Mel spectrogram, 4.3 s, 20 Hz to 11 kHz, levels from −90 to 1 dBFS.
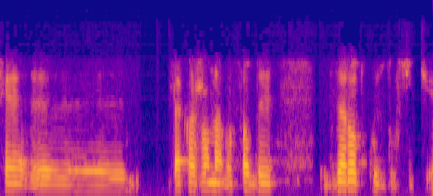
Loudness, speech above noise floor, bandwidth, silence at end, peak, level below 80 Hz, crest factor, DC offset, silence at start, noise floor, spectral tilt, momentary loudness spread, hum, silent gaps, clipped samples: -21 LUFS; 20 dB; 7 kHz; 0 s; -2 dBFS; -62 dBFS; 20 dB; under 0.1%; 0 s; -40 dBFS; -7.5 dB/octave; 17 LU; none; none; under 0.1%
